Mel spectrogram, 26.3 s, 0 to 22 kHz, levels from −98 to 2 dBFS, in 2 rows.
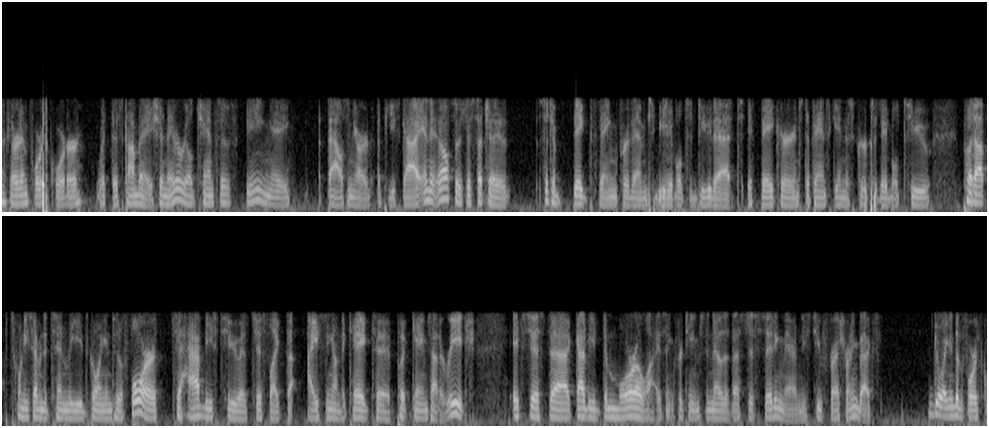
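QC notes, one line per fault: throughout: GSM full-rate codec. Buzzy, gravelly speech with nothing above 4 kHz, from pulse-excited vocal-tract coding, which fits a 13 kbps full-rate coder.
0.48–0.67 s, 8.58–8.89 s, 11.48–11.67 s: GSM bit errors. Squawks, pops and gargling as corrupted filter, pitch and gain values distort frames, pointing to a bit error rate of about 2%.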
